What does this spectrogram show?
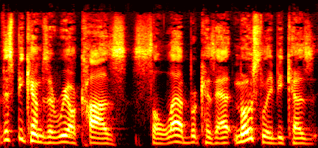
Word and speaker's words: célèbre: Did you just gently pronounce the R in cause célèbre?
